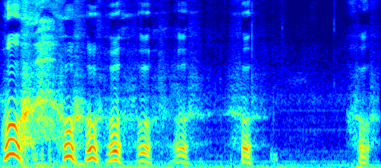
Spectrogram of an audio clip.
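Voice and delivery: high loud panting whews fading down; relieved puffs. Real, not acted. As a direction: blow out relief, then settle. Relief after winning.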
